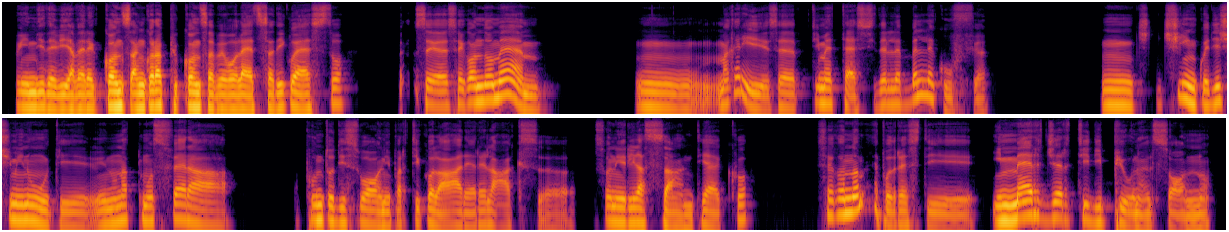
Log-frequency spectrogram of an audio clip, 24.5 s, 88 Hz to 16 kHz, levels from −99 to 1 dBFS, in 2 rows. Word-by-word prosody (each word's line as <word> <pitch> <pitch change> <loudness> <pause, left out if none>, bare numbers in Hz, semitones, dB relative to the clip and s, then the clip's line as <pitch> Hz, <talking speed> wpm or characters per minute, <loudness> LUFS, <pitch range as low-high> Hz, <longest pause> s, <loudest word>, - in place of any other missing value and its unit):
Quindi 120 0 +5
devi 110 -1 +4
avere 115 0 +3
consa 125 -1 +7
ancora 130 +3 +8
più 130 - -5
consapevolezza 115 -2 +4
di 120 +1 +2
questo, 125 +5 -1 0.6
se 130 -3 -1
secondo 160 +6 +2
me, 205 -1 +4
uhm, 110 -2 -2 0.9
mhmm, 120 -4 -3
magari 135 - -2
se 115 0 -5
ti 155 - -7
mettessi 145 -8 -3
delle 140 +1 -3
belle 190 +6 -3
cuffie 95 - -12 1.1
mhmm, 135 -1 +1
c 130 - -17
5-10 155 -3 0
minuti 140 -8 +1
in 105 +2 -4
un'atmosfera 135 -5 -3 0.7
punto 145 -1 0
di 125 -1 -4
suoni, 115 -4 -2
particolare, 105 -3 -3
relax, 105 -3 -8 0.5
suoni 130 -2 -1
rilassanti, 115 -5 -3
ecco. 145 +9 -6 0.6
Secondo 190 +4 +2
me - - -6
potresti 105 -3 -6
immergerti 150 +1 +2
di 130 -1 -6
più 115 -5 -5
nel 95 -1 -5
sonno. 95 -1 -6
120 Hz, 105 wpm, -22 LUFS, 110-145 Hz, 1.1 s, ancora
